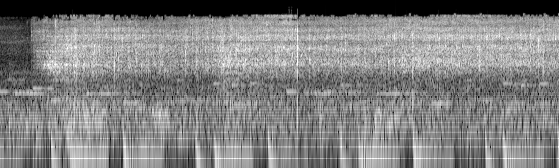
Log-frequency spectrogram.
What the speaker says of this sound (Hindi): Frying in very little oil. बहुत थोड़ा सा तेल लिया है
